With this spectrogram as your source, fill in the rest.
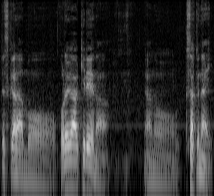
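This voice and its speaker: Man, middle-aged, low husky voice, easygoing English teacher, lots of fillers, repeat-after-me drills. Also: a little slow. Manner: relaxed, chatty, many fillers and asides; leads call-and-repeat pronunciation drills. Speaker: English teacher and show host. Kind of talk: casual spoken English lesson.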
